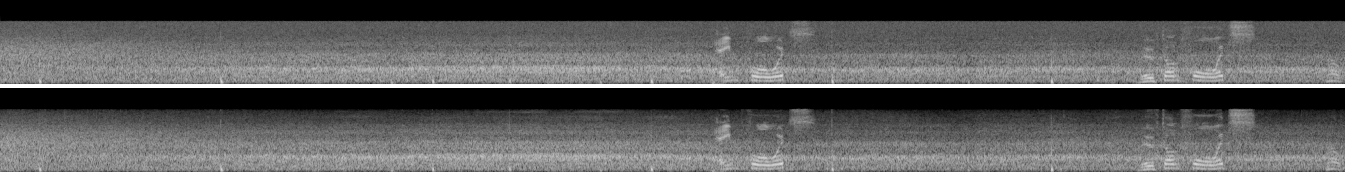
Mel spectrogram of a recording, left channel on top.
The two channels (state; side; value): noise; left; hiss, 14 dB below the sound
